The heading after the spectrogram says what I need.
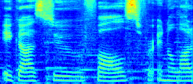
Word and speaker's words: Iguazu: So you wouldn't get like Igazu Falls for in a lot of games. Is that how you say it? Igazu uh Iguazu Falls.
